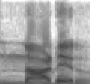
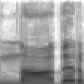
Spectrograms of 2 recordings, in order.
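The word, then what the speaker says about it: nadir: नाडिर, कई लोग नादिर पढ़ते हैं, कई लोग नाडिर पढ़ते हैं, it's totally up टू you. Pronunciation पूरे पैन इंडिया के अंदर सारी सही मानी जाती है, कोई गलत नहीं मानी जाती है, ये बात ध्यान दीजिएगा।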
